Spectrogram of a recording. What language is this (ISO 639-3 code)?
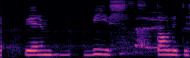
isl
